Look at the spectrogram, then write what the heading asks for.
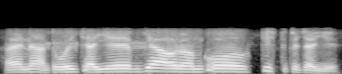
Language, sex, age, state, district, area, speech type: Hindi, male, 45-60, Uttar Pradesh, Bhadohi, urban, conversation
